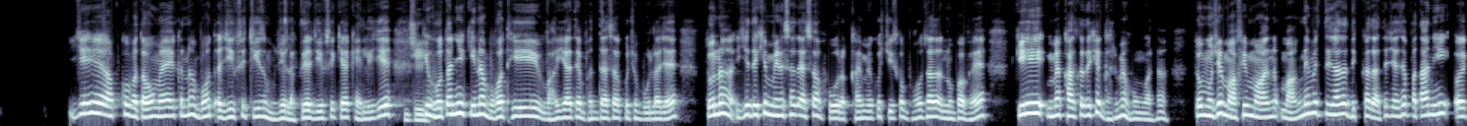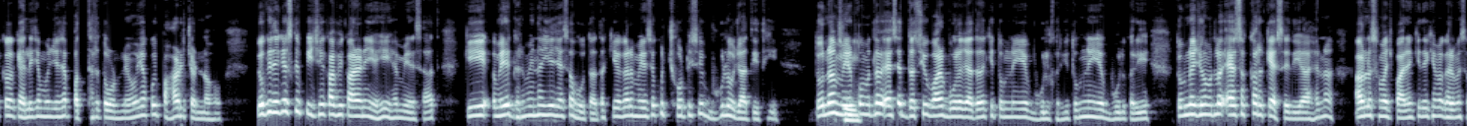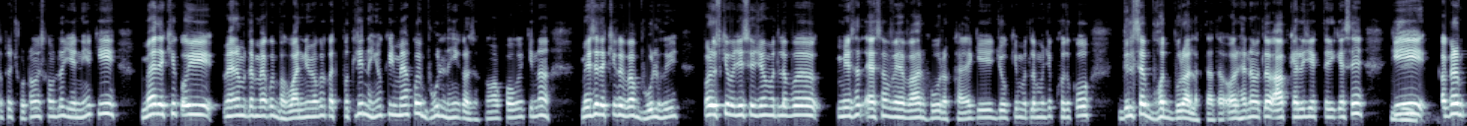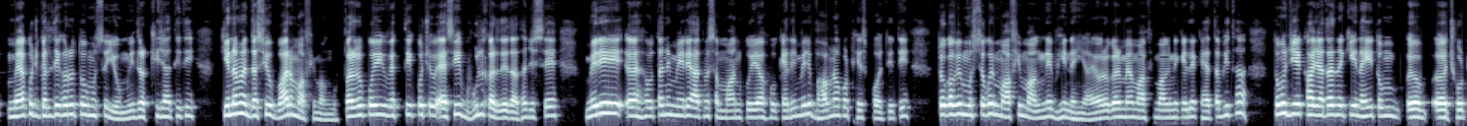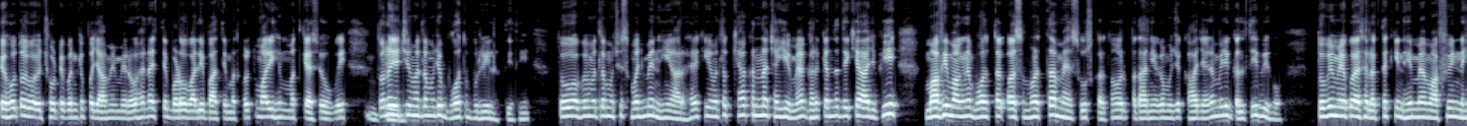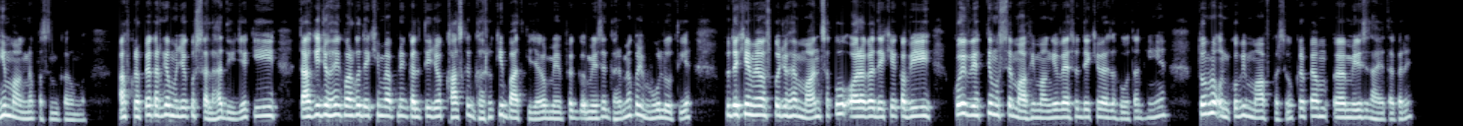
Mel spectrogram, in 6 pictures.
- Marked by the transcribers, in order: none
- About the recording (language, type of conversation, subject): Hindi, advice, मुझे अपनी गलती मानने में कठिनाई होती है—मैं सच्ची माफी कैसे मांगूँ?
